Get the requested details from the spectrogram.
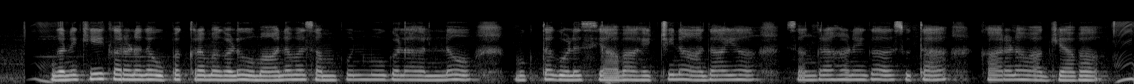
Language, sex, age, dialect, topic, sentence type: Kannada, female, 36-40, Central, banking, statement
